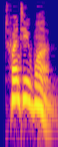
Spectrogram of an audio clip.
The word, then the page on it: twenty-one: British English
